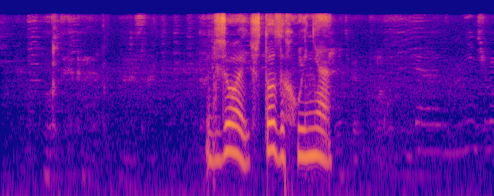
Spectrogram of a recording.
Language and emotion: Russian, angry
